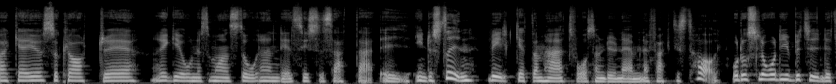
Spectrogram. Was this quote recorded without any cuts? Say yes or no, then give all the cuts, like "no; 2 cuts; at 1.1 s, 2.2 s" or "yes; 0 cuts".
no; 1 cut; at 7.3 s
